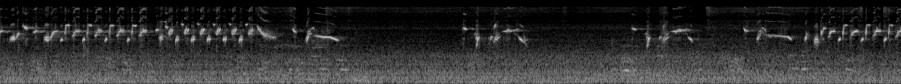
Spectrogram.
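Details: Hybrid of goldfinch and canary giving quick bursts of high tinkling chirps, separated by quiet pauses, with short sharp notes between the phrases.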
